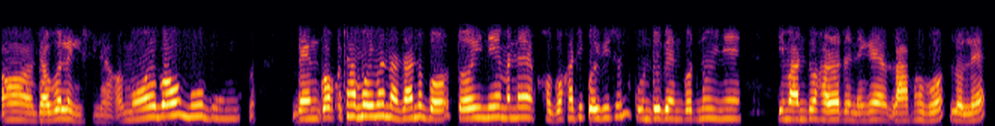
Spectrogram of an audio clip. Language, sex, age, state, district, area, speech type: Assamese, male, 18-30, Assam, Dhemaji, rural, conversation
